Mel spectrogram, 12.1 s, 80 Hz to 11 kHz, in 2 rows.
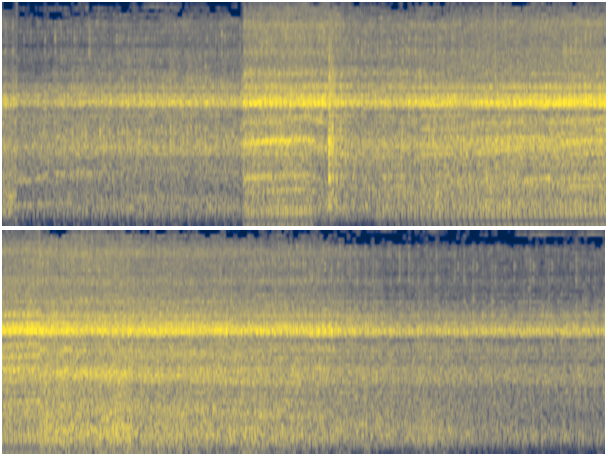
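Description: Moto Guzzi V7 Stone's air-cooled transverse V-twin running at low speed, getting louder about two seconds in and again around the middle, over a steady high tone.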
